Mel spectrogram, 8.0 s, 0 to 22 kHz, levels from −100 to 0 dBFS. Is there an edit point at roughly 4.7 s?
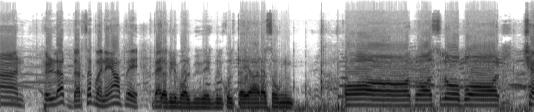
no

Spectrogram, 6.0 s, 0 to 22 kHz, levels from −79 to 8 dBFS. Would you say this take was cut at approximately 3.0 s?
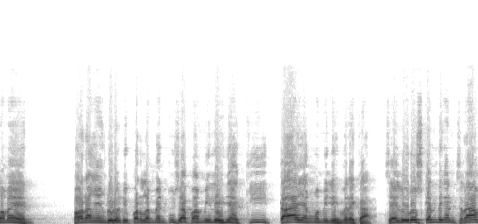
no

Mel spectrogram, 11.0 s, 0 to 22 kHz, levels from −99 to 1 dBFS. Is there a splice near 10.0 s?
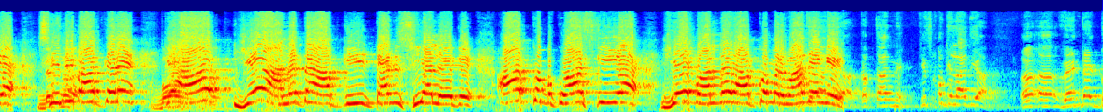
no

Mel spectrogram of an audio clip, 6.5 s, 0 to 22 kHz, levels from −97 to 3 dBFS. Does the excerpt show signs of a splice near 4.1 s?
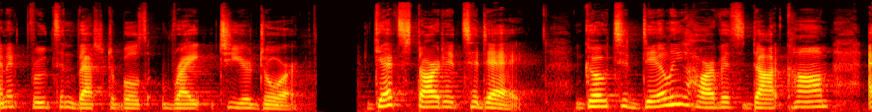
no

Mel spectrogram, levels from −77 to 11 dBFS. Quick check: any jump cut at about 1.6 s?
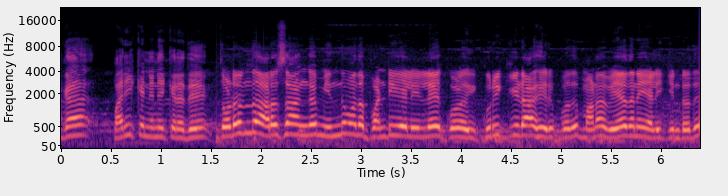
yes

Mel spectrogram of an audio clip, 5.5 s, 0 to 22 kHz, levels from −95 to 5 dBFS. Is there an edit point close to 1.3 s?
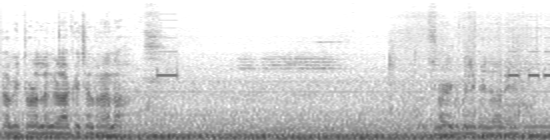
no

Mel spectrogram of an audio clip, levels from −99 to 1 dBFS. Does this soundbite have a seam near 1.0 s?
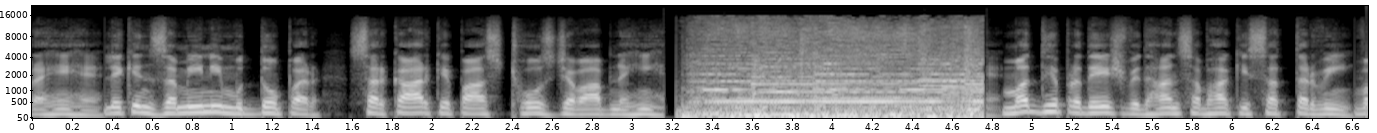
no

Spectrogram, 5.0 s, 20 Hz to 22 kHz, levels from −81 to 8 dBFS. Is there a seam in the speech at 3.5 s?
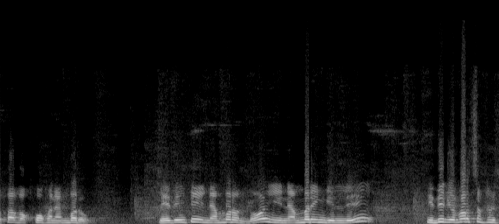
no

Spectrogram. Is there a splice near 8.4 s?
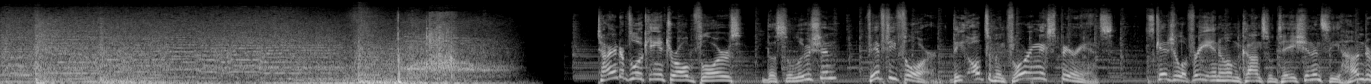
no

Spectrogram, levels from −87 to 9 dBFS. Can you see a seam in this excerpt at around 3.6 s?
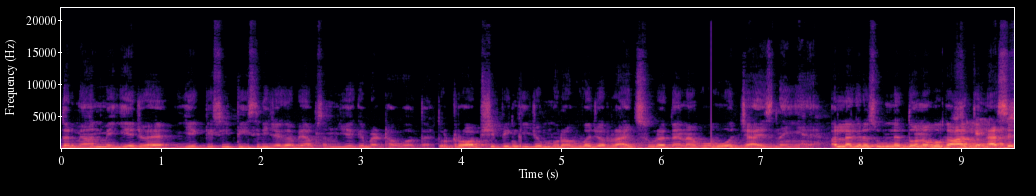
yes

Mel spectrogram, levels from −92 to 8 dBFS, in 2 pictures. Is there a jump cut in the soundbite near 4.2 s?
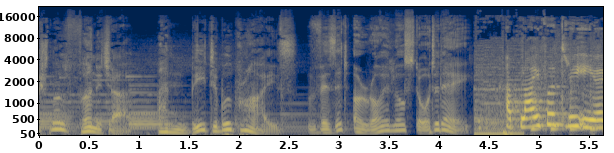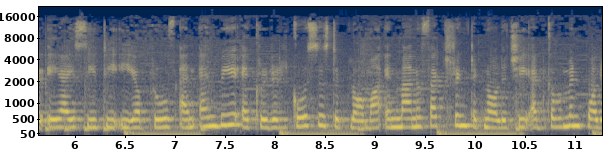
no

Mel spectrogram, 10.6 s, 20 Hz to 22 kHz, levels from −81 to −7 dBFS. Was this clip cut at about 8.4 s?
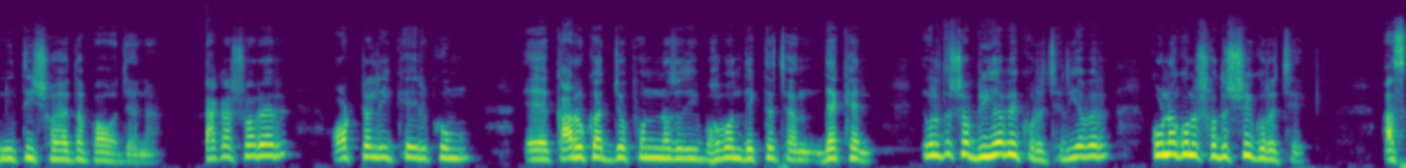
no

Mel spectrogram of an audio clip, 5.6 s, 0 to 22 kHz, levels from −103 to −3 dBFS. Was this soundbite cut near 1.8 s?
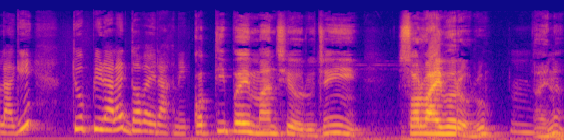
yes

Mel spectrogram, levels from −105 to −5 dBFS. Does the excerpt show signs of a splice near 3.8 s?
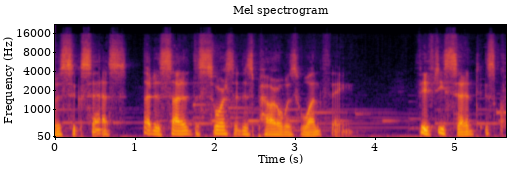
no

